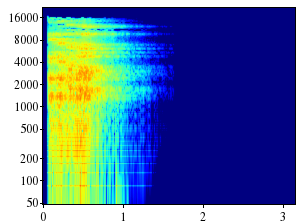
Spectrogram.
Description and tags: I used FL Studio 11 to create this effect, I filter the sound with Gross Beat plugins.
computer, digital, electric, fx, game, lo-fi, robotic, sound-design, sound-effect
